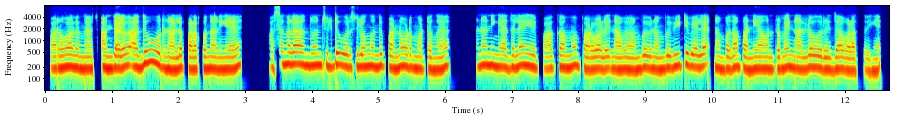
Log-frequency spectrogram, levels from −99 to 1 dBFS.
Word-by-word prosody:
பரவால்லங்க, 195 0 +2 0.3
அந்த 190 0 +2
அளவு 210 +3 +2
அதுவும் 260 +7 +2
ஒரு 210 -5 0
நல்ல 180 +2 +2
பழக்கம்தானேங்க. 185 0 0
நீங்க 185 - +1 0.6
பசங்களா 250 +5 0
இருந்தோம்ன்னு 230 0 +1
சொல்லிட்டு 230 +2 +1
ஒரு 210 - -1
சிலவங்க 215 0 +1
வந்து 220 +2 0
பண்ண 195 0 +2
விட 210 -1 0
மாட்டாங்க. 180 -1 -1 0.5
ஆனா, 220 +2 -1
நீங்க 215 -2 +1
அதெல்லாம் 205 +4 0
எ - - +1 0.2
பாக்காம 200 +3 -1
பரவால்ல. 185 0 0
நம் 180 +1 0
நம்ப 185 +3 0
நம்ப 185 +2 0
வீட்டு 225 +2 -1
வேல, 210 +2 0 0.2
நம்ப 190 -1 0
தான் 210 0 -2
பண்ணியாகனுன்ற 185 0 0
மாரி 210 0 +1
நல்ல 185 +1 -1 0.2
ஒரு 185 -2 0
இதா 185 +1 +1
வளர்க்குறீங்க. 170 0 -3
195 Hz, 170 wpm, -18 LUFS, 185-215 Hz, 0.6 s, பரவால்லங்க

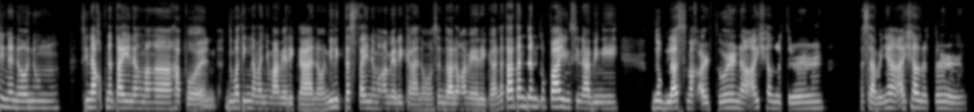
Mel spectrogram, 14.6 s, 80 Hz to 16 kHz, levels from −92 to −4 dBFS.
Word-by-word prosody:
'yong 255 -2 -2
ano, 225 -2 -1
no'ng, 225 0 -10 0.3
sinakop 240 +1 +3
na 240 - +2
tayo 220 -1 +6
ng 210 0 -1
mga 205 0 -1 0.2
Hapon, 170 - -4 0.2
dumating 230 +1 -3
naman 200 -1 -3
'yong 195 - -11
mga 185 0 +4
Amerikano. 175 -2 +1
Niligtas 240 +3 -1
tayo 210 -1 +2
ng 210 -1 -8
mga 195 -1 -4
Amerikano, 175 -3 -3
sundalong 185 -1 -2
America. 170 -2 -3
Natatandaan 270 +5 +4
ko 265 - -10
pa 260 0 +9
'yong 240 -2 -2
sinabi 205 -2 -1
ni 205 0 -5 0.6
Douglas 220 0 +2
MacArthur 215 +2 0
na, 195 -3 -1
"I 220 - +3
shall 225 -2 -5
return", 205 +2 -6 0.5
tas 210 - -8
sabi 190 -1 -1
niya, 225 -1 +2
"I 200 - -1
shall 235 0 +1
return". 210 -3 -5
210 Hz, 160 wpm, -25 LUFS, 195-225 Hz, 0.6 s, pa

